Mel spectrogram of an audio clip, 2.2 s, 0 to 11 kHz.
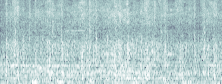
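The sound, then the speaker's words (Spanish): A steady burst of applause celebrating the 400th programme of Frecuencia Noticias, many hands clapping in a dense, even wash of sound for a couple of seconds, with no voices standing out over it. “Sí, señor un aplauso por, por llegar a este programa número 400.”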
